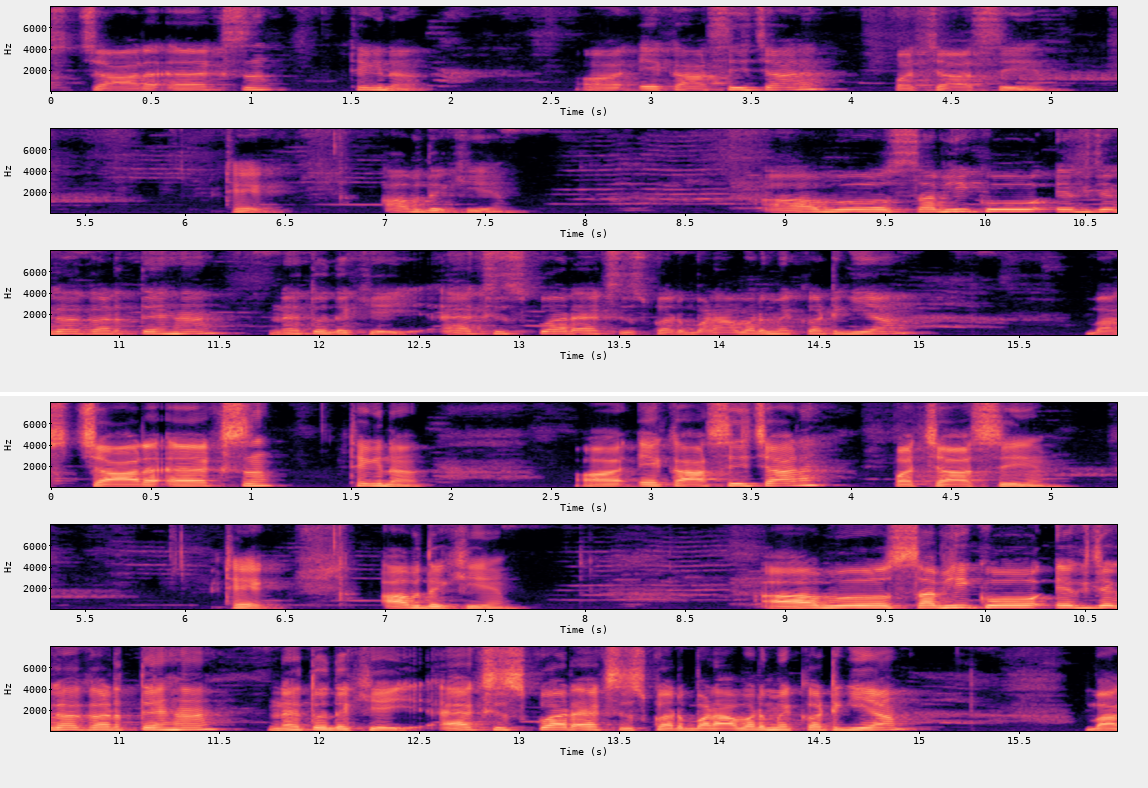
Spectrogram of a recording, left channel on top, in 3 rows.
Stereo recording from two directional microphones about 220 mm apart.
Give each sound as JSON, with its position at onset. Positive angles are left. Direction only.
{"t": 0.0, "sound": "speech", "side_deg": -35}
{"t": 6.1, "sound": "speech", "side_deg": -25}
{"t": 6.7, "sound": "speech", "side_deg": -40}
{"t": 8.9, "sound": "speech", "side_deg": -40}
